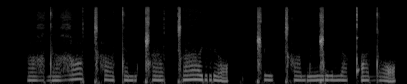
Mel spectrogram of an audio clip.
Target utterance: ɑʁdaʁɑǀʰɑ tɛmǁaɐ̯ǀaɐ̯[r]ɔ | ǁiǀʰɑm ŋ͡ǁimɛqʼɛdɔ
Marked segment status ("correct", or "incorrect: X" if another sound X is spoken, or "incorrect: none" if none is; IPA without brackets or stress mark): incorrect: rʲ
